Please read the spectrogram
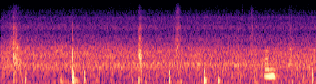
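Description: Irregular footsteps on a forest trail, a few scuffs and knocks with one sharp knock about a second and a half in, over the steady rush of a waterfall.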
